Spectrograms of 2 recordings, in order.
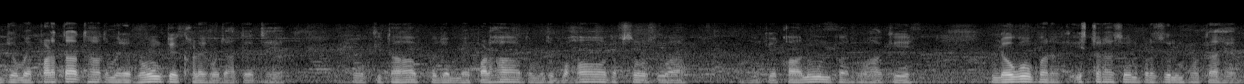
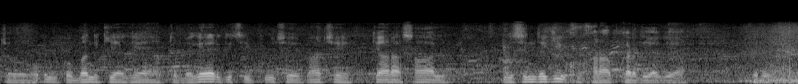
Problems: constant background noise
